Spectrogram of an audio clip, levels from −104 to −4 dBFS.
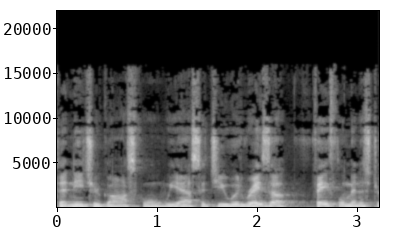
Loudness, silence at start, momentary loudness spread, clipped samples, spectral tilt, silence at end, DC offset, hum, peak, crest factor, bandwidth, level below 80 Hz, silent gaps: -21 LUFS; 0 s; 4 LU; under 0.1%; -4.5 dB/octave; 0 s; under 0.1%; none; -6 dBFS; 14 dB; 16 kHz; -58 dBFS; none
